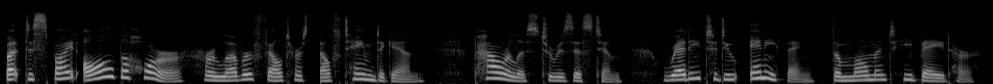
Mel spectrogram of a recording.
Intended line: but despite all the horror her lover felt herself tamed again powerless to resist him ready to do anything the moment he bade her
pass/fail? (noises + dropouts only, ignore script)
fail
